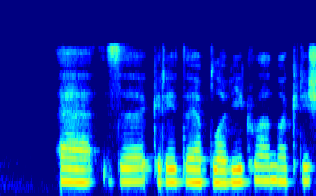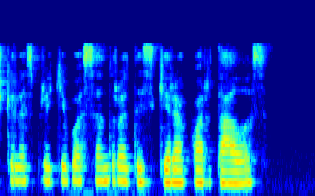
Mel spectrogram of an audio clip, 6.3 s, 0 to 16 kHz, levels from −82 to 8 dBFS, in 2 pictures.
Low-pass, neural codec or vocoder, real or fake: 7.2 kHz; none; real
